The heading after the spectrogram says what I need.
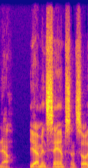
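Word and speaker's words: Samsun: this year I'm playing in a town called Samson Samson is how you pronounce it awesome give us your professional athletic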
